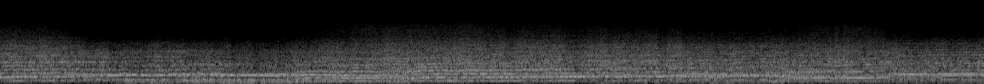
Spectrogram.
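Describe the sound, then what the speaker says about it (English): Race car engines in the Gran Turismo 7 racing game scream at high revs, a continuous loud whine that rises and falls slightly as the cars run in close company, with no speech. "We're going to listen to these engines scream for a little while."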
